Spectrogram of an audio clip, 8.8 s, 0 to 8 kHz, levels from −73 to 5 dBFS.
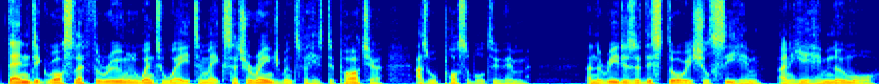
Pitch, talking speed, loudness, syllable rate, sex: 90 Hz, 240 wpm, -19 LUFS, 6.1 syllables/s, male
